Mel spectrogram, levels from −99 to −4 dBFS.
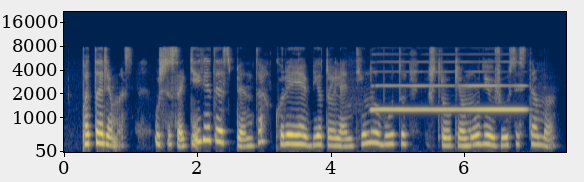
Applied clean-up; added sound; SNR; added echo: none; Wind instrument, woodwind instrument; 3 dB; none.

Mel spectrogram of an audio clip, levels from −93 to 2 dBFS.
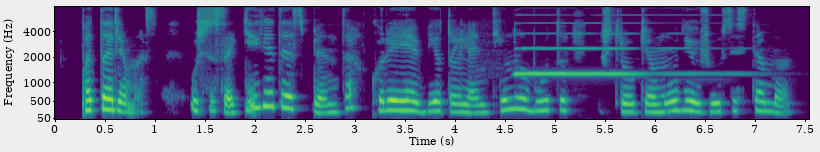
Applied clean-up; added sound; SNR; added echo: classical method log-MMSE.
